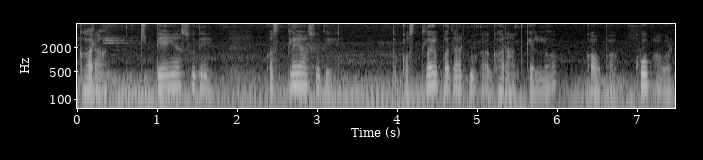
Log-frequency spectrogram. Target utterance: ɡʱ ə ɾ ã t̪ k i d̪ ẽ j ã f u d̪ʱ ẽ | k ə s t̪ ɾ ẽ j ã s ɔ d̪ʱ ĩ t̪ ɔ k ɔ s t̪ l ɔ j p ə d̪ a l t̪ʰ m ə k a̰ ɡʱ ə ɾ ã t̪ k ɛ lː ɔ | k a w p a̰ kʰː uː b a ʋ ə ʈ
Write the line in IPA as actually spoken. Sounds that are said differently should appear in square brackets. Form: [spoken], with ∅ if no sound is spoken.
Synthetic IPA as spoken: ɡʱ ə ɾ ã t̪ k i [t̪] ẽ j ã [s] u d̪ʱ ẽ | k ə s t̪ [l] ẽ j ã s [u] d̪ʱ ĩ t̪ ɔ k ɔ s t̪ l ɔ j p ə d̪ a [ɾ] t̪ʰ m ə k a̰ ɡʱ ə ɾ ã t̪ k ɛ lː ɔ | k a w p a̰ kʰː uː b a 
